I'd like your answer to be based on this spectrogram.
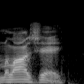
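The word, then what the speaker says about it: Milaje: How do you say Melange? – Melange. – Melange? – Without the N, Melange.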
